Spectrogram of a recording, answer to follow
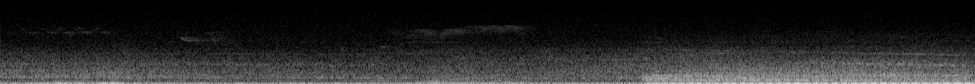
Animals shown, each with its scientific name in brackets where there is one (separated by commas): Yellow-rumped Warbler (Setophaga coronata), Blue-headed Vireo (Vireo solitarius), Northern Parula (Setophaga americana)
